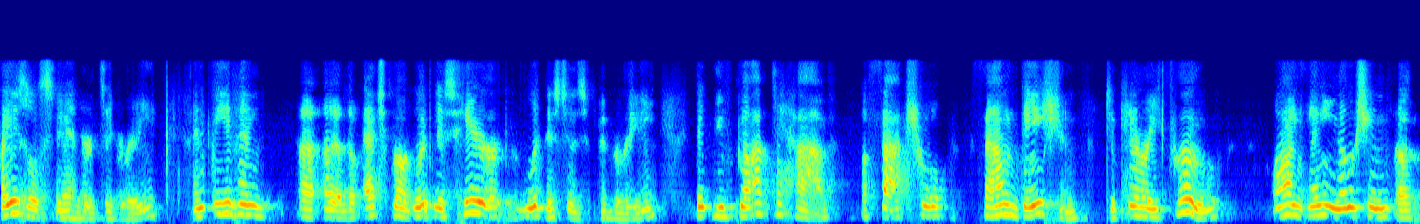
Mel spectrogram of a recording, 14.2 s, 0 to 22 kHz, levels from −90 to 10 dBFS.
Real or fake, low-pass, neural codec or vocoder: fake; 7.2 kHz; codec, 16 kHz, 1 kbps, FreqCodec, smaller model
